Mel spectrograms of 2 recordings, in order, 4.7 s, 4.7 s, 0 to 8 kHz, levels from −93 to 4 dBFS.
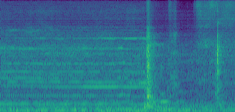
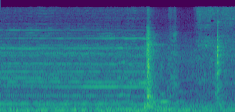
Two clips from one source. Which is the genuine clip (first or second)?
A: second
